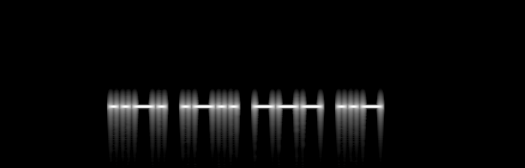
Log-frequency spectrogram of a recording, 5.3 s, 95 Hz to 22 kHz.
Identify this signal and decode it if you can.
Morse code, heard as a keyed tone, about 20 wpm, 700 Hz. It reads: FLOU
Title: Build A Word - 1 Letter At A Time - 3 to 5-Letter Words - 20wpm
